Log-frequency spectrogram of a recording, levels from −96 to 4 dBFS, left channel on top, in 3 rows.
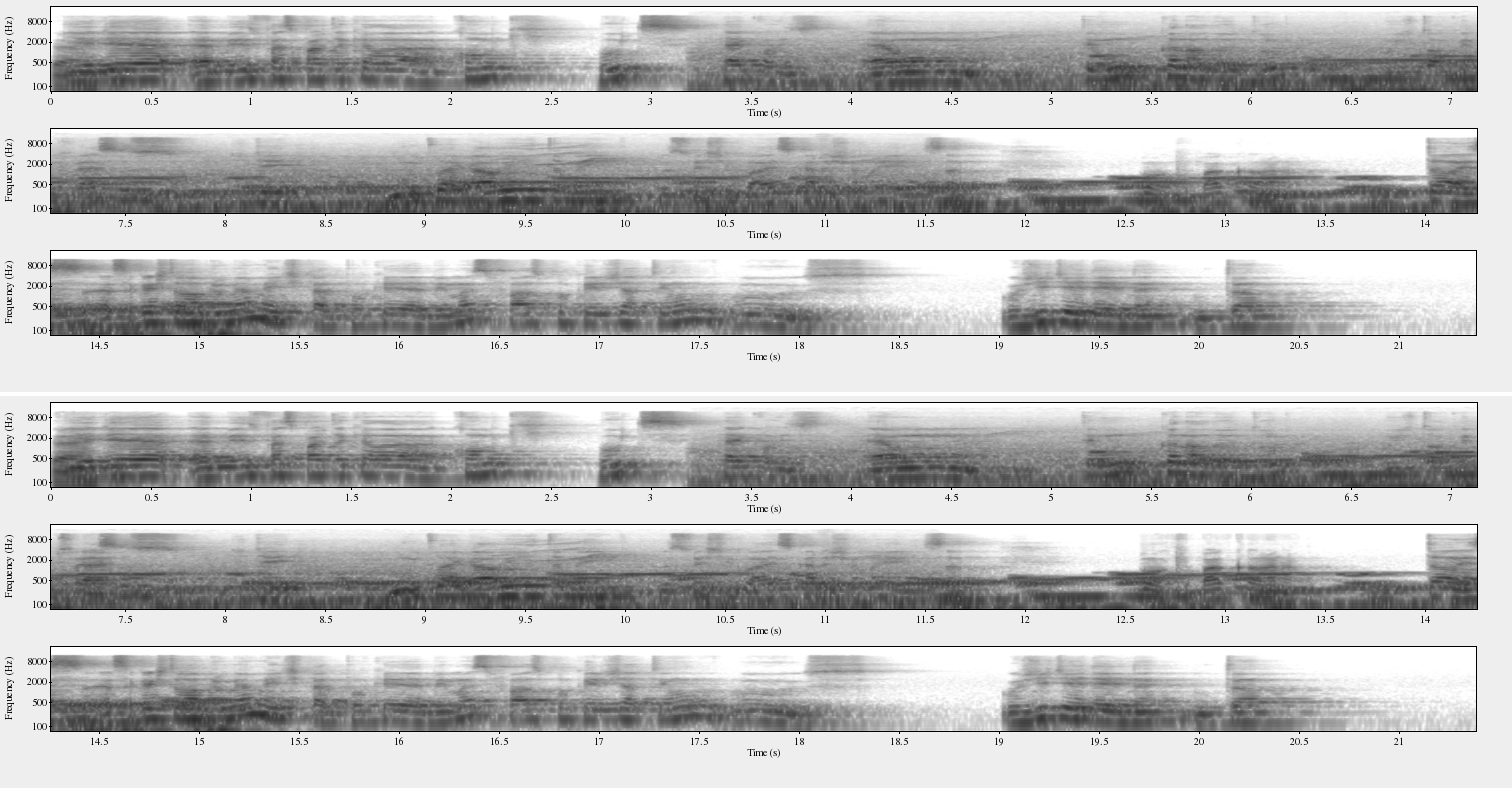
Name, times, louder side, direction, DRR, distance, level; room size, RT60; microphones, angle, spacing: voice 1, 0.1-2.5 2.7-6.3 6.6-8.4 8.8-11.8 14.0-18.3 19.0-20.3, equal, 5° left, 1 dB, 1.4 m, -27 dB
sound 1, 3.2-11.6, equal, 75° left, 5.2 m, -34 dB
sound 2, 5.2-15.2, right 1 dB, 30° right, 1.5 m, -25 dB
voice 2, 12.6-13.4, right 4 dB, 55° right, 12 dB, 0.5 m, -28 dB
17.5 x 8.8 x 5.0 m, 0.92 s
head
